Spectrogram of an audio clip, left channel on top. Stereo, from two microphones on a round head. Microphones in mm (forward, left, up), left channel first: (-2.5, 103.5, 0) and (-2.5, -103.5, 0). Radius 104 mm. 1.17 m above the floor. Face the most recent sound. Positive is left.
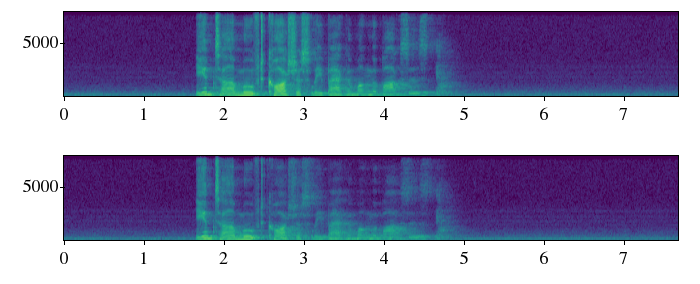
turn(degrees=15)  # may be behind; listen again after turning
